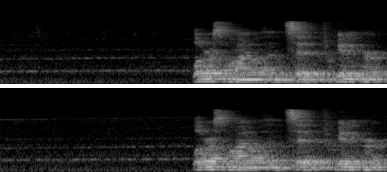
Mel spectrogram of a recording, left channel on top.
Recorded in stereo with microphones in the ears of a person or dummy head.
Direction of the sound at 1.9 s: 25° left (ahead or behind).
